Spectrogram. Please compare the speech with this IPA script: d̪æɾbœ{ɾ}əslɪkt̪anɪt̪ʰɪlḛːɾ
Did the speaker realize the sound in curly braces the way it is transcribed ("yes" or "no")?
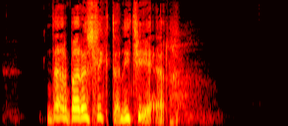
yes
